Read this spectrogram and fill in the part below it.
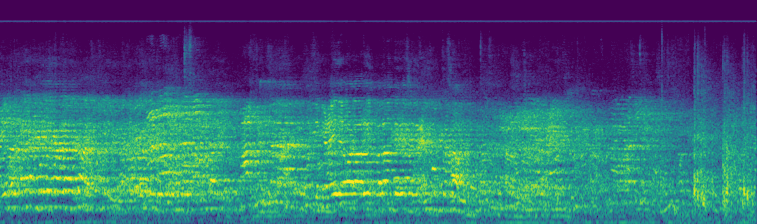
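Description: A crowd of children shout and chatter in a large echoing hall.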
